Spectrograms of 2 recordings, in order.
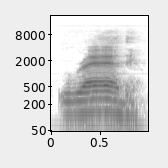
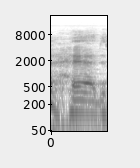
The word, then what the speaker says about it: red: Lembrando que vermelho nós pronunciamos red, não é head. Se você diz head, head é cabeça, ok?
